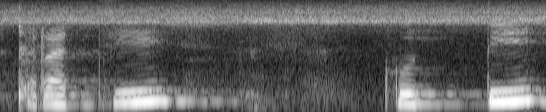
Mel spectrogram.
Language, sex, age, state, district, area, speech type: Santali, female, 30-45, Jharkhand, Seraikela Kharsawan, rural, spontaneous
